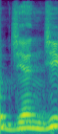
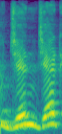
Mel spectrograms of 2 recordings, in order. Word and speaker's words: Gen Z: और जेन जी को जेन जेट इसलिए हम लोग प्रोनाउंस नहीं करते इंडियंस, क्योंकि जेन जी शब्द जो है वो अमेरिकन वर्ड है, वहां पे जेड को जी बुलाया जाता है।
